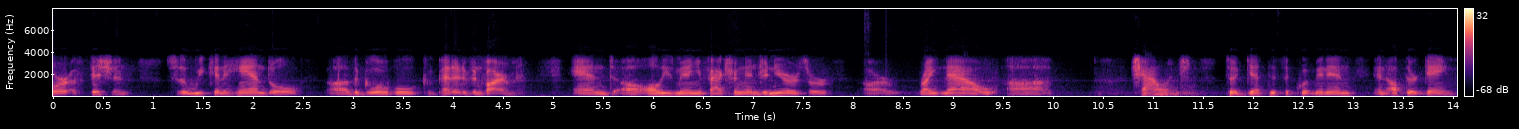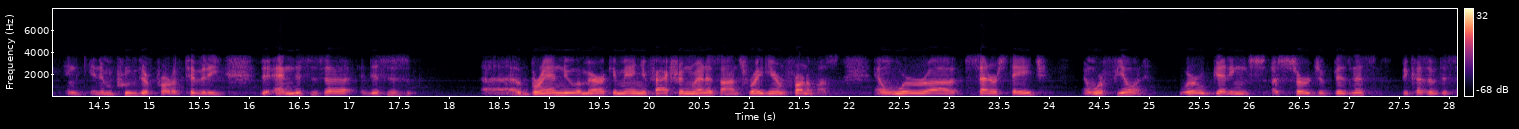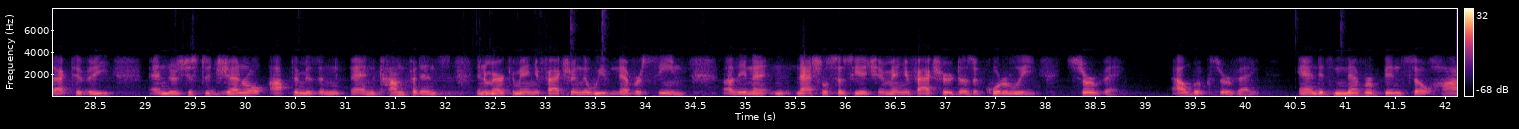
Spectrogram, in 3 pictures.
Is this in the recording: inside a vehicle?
no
